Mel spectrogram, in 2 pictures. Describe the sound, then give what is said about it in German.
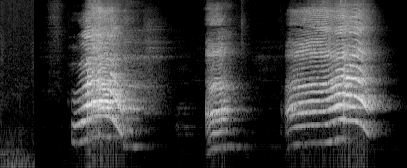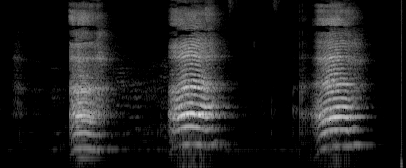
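A baby, just woken up and unhappy, babbles and whimpers downstairs in a string of six short, high-pitched bursts separated by brief pauses, fairly loud, with some fussy, cry-like wails mixed in. “Ich höre es nämlich von unten weinen.”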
